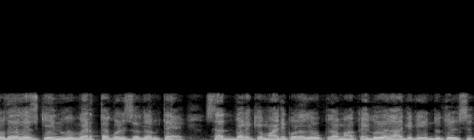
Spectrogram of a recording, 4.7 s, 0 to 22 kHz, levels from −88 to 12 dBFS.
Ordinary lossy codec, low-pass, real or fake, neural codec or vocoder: none; 7.2 kHz; fake; codec, 16 kHz, 2 kbps, FreqCodec, larger model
